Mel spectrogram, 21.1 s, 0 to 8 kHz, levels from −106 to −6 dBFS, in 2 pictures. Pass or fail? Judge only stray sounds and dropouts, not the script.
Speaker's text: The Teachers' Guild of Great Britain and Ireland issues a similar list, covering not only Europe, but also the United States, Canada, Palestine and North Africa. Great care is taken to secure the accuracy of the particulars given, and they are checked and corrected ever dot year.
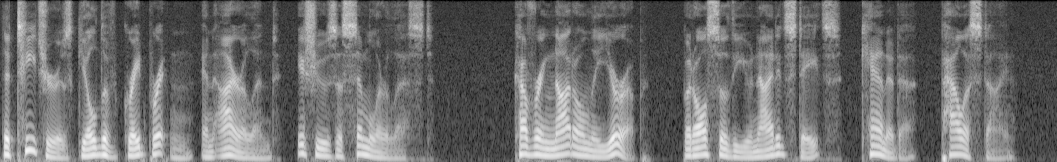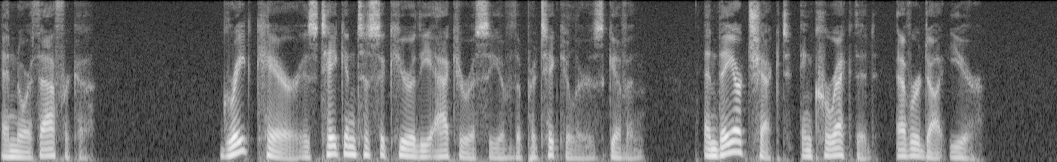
pass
